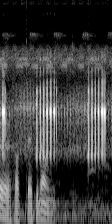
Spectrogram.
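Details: At night, a frog gives two short buzzy bursts with a bright tonal core, spaced about one second apart, after a few quick lower harmonic croaks.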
